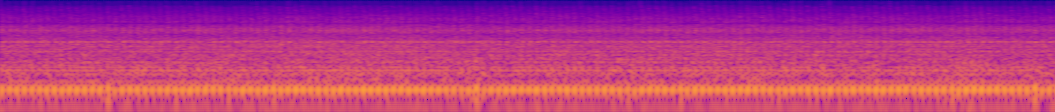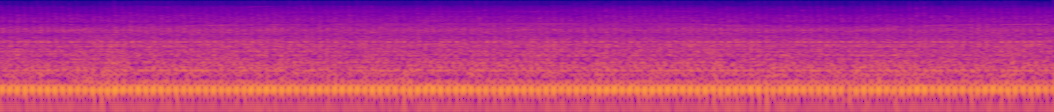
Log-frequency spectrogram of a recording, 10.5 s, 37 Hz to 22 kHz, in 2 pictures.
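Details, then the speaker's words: PowerBoss 5500 W generator, Briggs & Stratton 9.5 hp OHV, rebuilt from parts, restarted with priming fuel: smooth even single-cylinder drone at steady governed speed, no misses or surging; running pretty good. "all right we have some success here it's running pretty good"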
